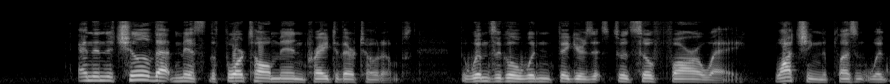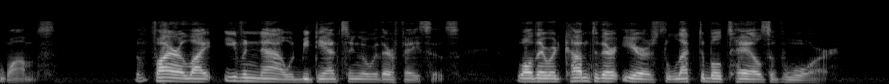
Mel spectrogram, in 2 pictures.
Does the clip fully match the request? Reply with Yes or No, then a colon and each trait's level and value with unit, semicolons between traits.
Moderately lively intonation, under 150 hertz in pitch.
Yes: average, 3.1 semitones; low, 135 Hz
